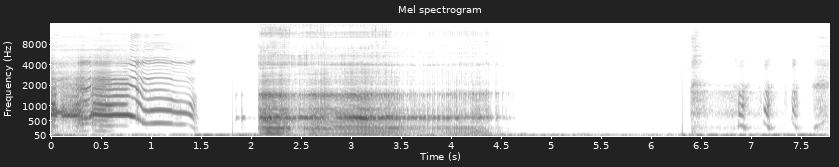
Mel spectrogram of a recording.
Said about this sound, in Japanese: ザーメンゲップ出ちゃった。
